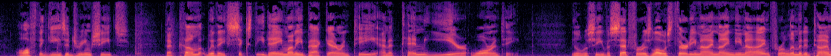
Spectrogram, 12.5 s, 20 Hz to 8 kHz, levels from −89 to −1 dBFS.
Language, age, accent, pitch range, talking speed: English, 60-79, American, 95-130 Hz, 140 wpm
